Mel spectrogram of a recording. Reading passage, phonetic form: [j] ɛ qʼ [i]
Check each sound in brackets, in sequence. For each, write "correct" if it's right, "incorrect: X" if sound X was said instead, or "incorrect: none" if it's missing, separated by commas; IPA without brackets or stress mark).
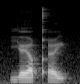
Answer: correct, correct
